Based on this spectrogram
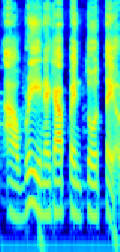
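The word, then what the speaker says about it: Aubrey: สาย ตา ไป เนี่ย ผม จะ อ่าน ว่า brandon อูบ แต่ ไม่ ใช่ ครับ เขา อ่าน ว่า brandon aly นะ ครับ เป็น ตัว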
